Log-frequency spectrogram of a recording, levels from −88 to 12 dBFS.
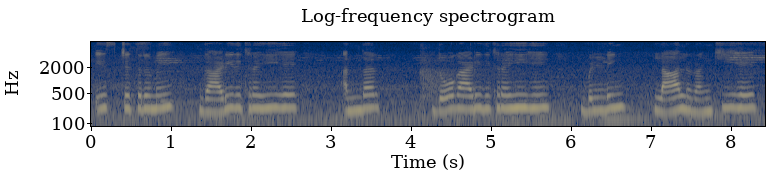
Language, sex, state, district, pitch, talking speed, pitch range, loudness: Hindi, female, Uttar Pradesh, Jyotiba Phule Nagar, 225 Hz, 130 wpm, 195-230 Hz, -32 LUFS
